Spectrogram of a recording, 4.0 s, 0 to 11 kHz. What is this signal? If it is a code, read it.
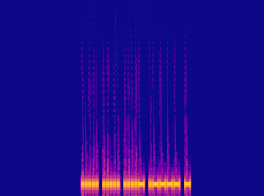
Morse code, heard as a keyed tone, about 44 wpm, 700 Hz. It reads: 5541T
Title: Five Challenging Letter-Number Combinations 45wpm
